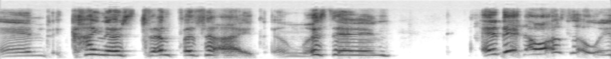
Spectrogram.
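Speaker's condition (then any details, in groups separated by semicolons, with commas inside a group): Cerebral palsy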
